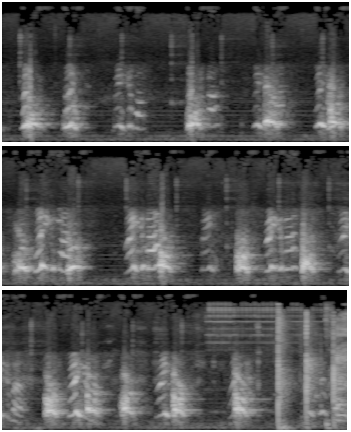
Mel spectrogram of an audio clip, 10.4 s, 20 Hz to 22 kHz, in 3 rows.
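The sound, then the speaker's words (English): A dog barking in a radio breakfast show's ten-second barking contest: many rapid, sharp barks and yips in quick bursts, loud and nearly unbroken, with a short burst of noise at the very end. “So the dog that's barked the most in the 10 seconds by next Friday will win that open order, okay?”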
